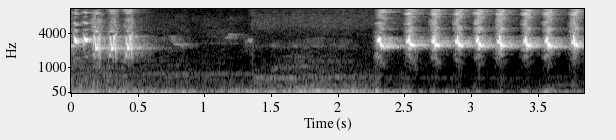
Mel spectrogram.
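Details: Male yellow-vented bulbul (trucukan), long ropel style: a short burst of quick high chirps, a pause, then a rapid even run of about nine bright, clipped notes.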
